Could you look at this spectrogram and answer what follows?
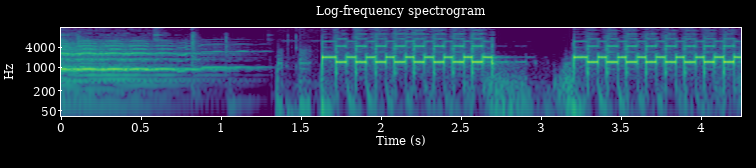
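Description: A telephone ringtone on a radio phone-in request show rings loudly in two long bursts of rapid repeated trilling tones with a short pause between them, following a few seconds of fading music.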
